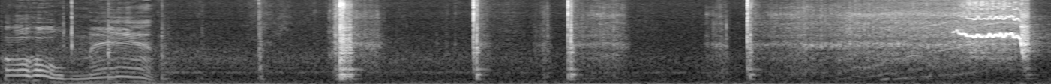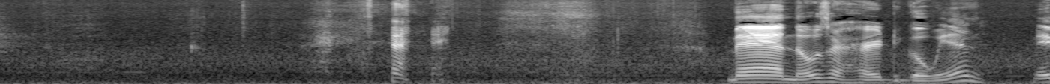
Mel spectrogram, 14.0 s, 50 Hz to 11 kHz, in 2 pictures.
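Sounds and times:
high-pitched squeal: 0:05.2 - 0:07.1.

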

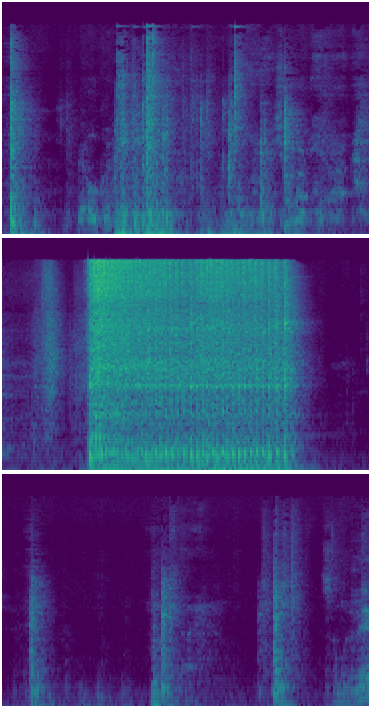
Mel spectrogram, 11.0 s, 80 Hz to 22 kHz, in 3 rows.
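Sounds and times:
hydraulic pump rattling buzz: 0:04.5 - 0:06.7.

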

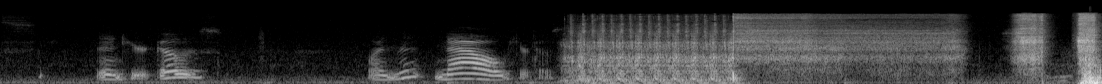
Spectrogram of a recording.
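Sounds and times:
pneumatic engine clattering: 0:05.6 - 0:08.1
compressed air hissing: 0:07.2 - 0:11.0
air tube popping off: 0:10.1 - 0:11.0.

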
